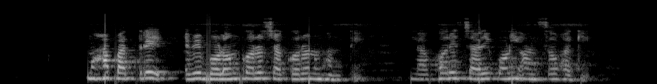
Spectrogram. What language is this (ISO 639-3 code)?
ori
